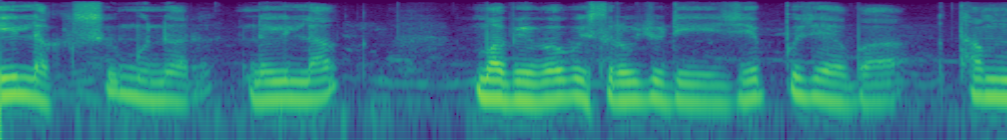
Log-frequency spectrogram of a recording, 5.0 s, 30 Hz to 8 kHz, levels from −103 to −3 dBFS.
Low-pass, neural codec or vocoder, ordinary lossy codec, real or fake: 7.2 kHz; none; none; real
